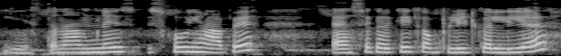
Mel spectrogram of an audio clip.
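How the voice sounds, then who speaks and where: A woman's voice: a little high, steady tone, normal speed, slight background noise. A woman teaching sewing step by step, explaining patiently and repeating herself as she works with her hands.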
